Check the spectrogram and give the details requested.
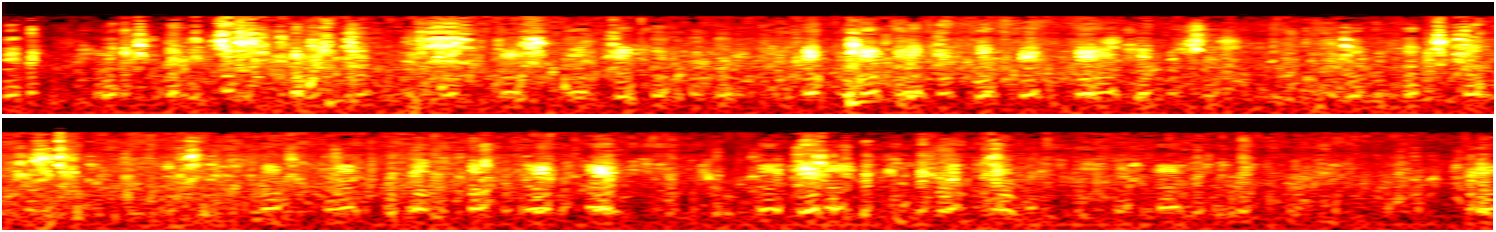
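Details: A busy group of ducks quacking for fifteen seconds: dense bursts of rasping nasal calls, some louder calls standing out near the start and middle, with a constant background hiss.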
